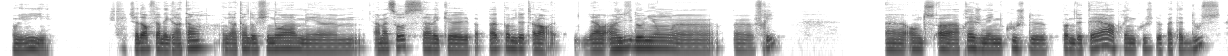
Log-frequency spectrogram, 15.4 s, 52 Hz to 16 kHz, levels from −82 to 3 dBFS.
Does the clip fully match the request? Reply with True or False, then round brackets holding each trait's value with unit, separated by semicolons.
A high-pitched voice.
False (105 Hz)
